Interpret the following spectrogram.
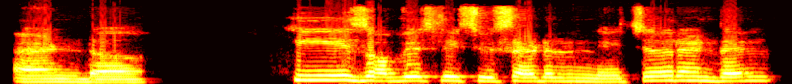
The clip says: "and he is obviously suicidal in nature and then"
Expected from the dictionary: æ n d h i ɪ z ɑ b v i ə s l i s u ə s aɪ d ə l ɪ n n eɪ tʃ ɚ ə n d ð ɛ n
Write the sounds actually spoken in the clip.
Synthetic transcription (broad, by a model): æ n d h i ɪ z ɑ b v i ə s l i s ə s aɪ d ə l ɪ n n eɪ tʃ ɚ ə n d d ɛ n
